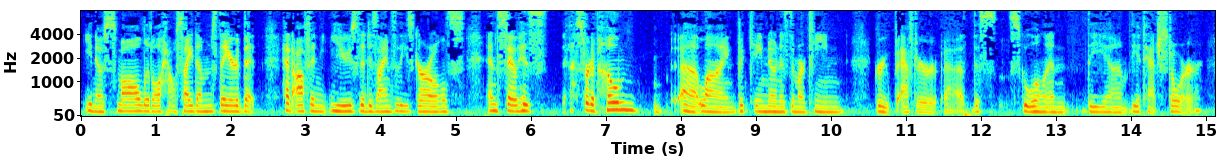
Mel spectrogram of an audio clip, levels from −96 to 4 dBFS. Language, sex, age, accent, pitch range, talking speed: English, female, 30-49, American, 145-180 Hz, 160 wpm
